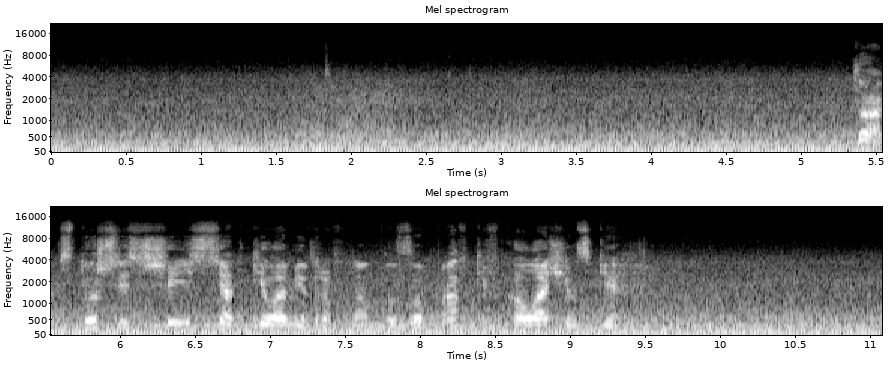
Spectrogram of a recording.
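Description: A truck engine drones steadily from inside the cab.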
